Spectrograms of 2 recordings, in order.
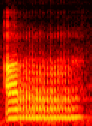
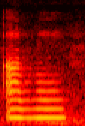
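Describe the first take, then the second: First: The r has a long, exaggerated trill. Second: The r is said with no trill. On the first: "tidak berlebihan" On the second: "tidak keluar takrirnya"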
